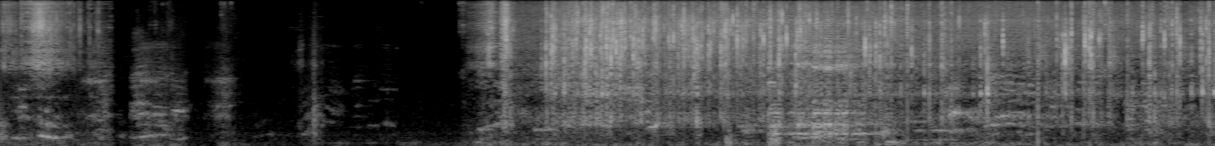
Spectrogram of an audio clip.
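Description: Mustard seeds, dried red chillies and cumin crackle and sizzle in hot oil for tempering, a dense loud spatter that starts suddenly after a few quiet seconds of scattered soft taps and clinks.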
